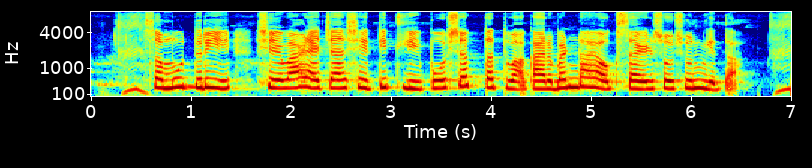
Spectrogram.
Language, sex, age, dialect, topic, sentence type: Marathi, female, 18-24, Southern Konkan, agriculture, statement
